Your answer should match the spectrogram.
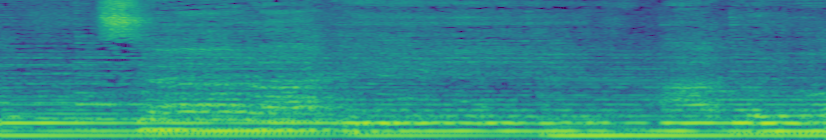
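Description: A congregation singing a slow worship hymn, led by a singer on a microphone, over an accompaniment of long held bass notes that change every second or so.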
